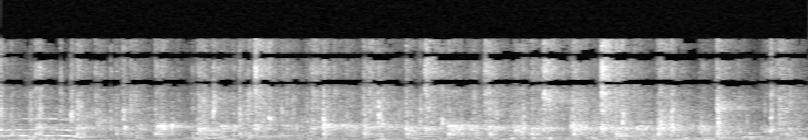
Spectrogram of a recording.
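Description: Audience applauding, a dense patter of many hands clapping, with a few voices talking over it.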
